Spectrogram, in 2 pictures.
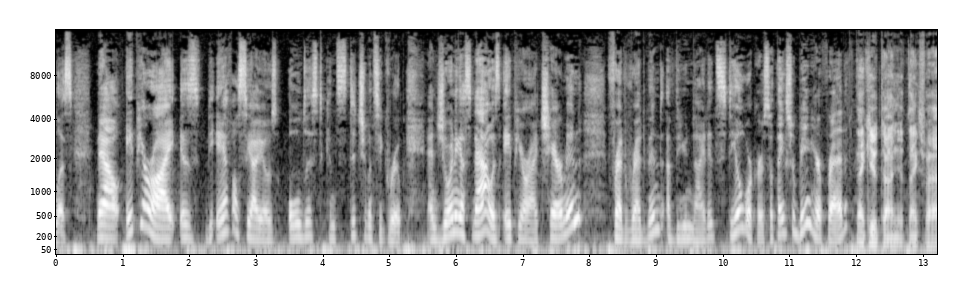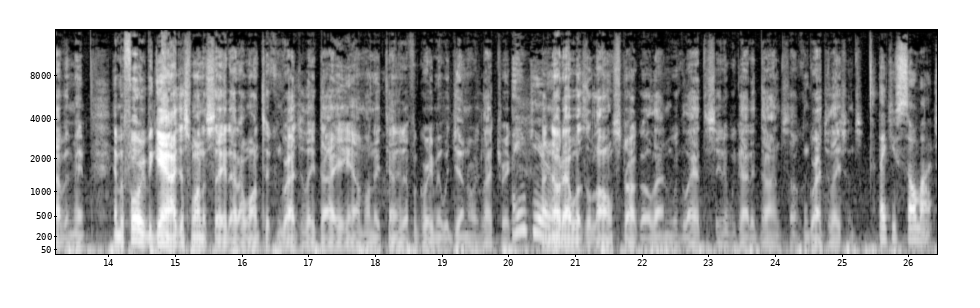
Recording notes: On-location at the 50th National Education Conference of the A. Philip Randolph Institute in Minnesota.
